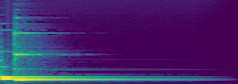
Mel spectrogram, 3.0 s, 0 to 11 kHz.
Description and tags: Alert Chime 1
Part of a games notification pack for correct and incorrect actions or events within the game.
bloop, effect, alert, chime, sound, application, melody, cell, incorrect, correct, click, notification, noise, blip, ambient, event, sfx, indie-game, desktop, music, ringtone, harmony, tones, bleep, videogame, game, tone, computer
